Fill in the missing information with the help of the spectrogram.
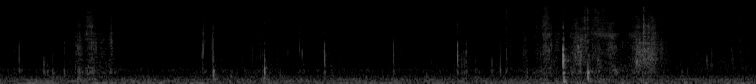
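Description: Packed chunks of Foca powdered laundry detergent mixed with baking soda crunching and crumbling in a hand, with scattered soft crackles and the hiss of falling powder. The loudest crumbling comes in a burst about five and a half seconds in.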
